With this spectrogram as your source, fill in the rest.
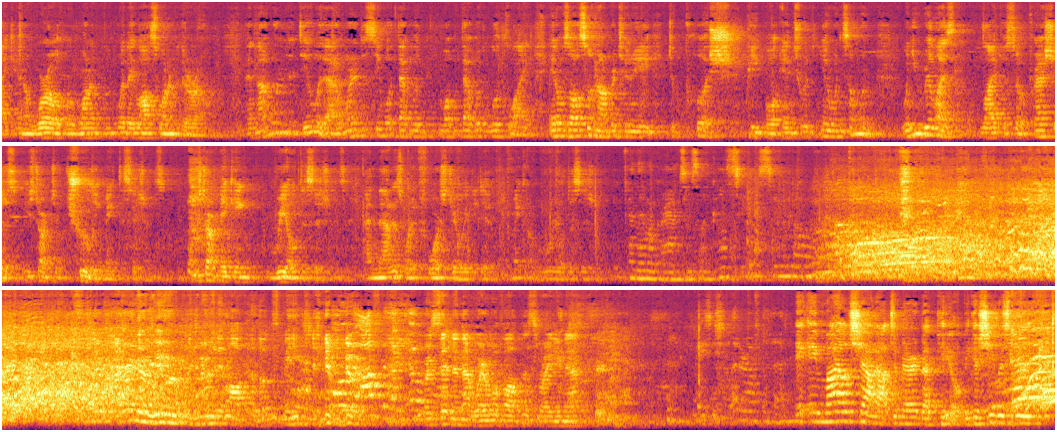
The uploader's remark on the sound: Dawson's Creek writers room reunion. Recorded at ATX Television Fest in June 2015.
